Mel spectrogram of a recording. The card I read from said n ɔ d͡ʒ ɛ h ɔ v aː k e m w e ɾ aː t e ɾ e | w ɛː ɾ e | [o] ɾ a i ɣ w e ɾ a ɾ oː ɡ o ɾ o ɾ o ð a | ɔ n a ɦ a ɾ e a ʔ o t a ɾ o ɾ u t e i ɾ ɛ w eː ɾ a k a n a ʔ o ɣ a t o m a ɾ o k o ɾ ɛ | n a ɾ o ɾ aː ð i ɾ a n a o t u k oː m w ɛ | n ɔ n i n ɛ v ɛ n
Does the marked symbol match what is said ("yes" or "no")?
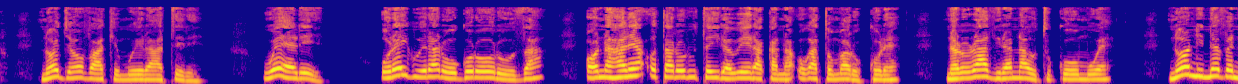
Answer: yes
